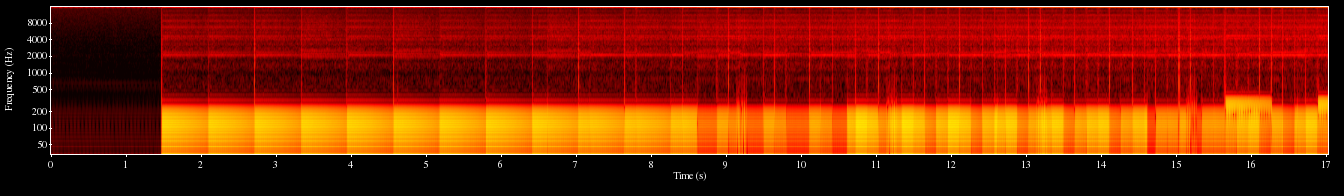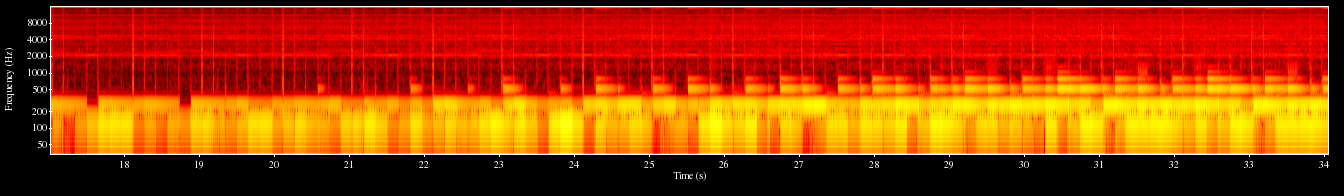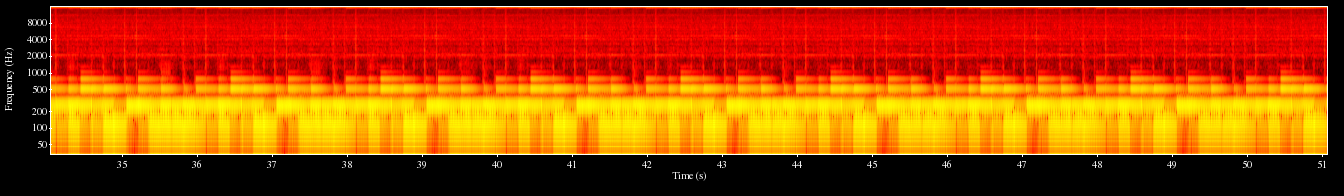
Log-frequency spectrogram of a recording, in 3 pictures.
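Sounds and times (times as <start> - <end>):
low synthesizer drone: 15.7 - 51.0.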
